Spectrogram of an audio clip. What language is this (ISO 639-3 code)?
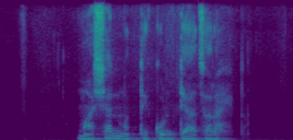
mar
